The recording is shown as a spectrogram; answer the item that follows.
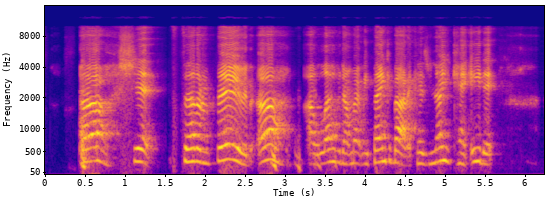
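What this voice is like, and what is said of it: Southern US accent. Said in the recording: “you have a Southern accent.”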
